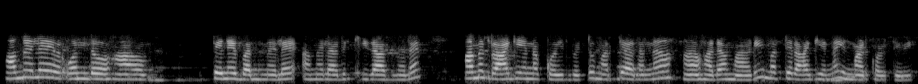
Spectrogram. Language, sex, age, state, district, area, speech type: Kannada, female, 30-45, Karnataka, Kolar, rural, conversation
